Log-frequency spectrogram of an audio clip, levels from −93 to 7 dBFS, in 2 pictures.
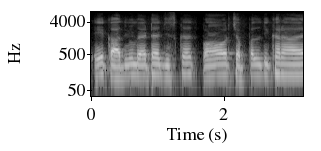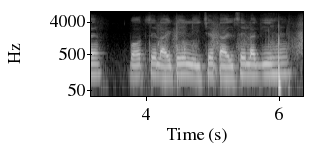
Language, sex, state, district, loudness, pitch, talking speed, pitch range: Hindi, male, Bihar, Saharsa, -23 LUFS, 135 Hz, 170 wpm, 130-140 Hz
